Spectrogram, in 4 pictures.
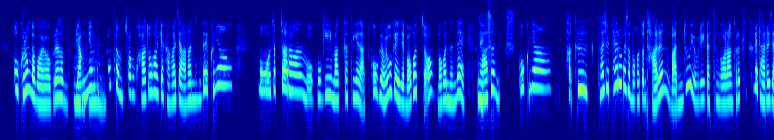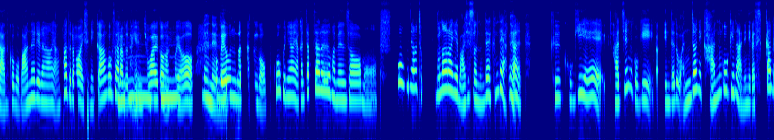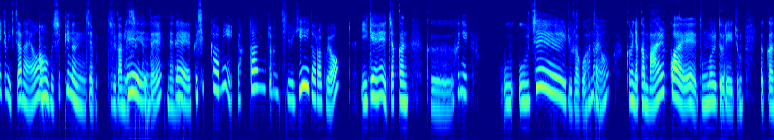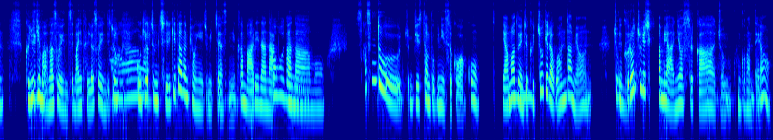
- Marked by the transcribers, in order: other background noise; laughing while speaking: "당연히"
- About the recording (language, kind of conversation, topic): Korean, podcast, 여행지에서 먹어본 인상적인 음식은 무엇인가요?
